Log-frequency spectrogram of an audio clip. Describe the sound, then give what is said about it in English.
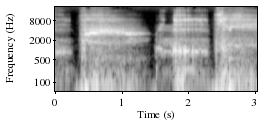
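A voice imitates snoring to illustrate the French word "ronfler", with three rough, raspy breaths in a row, separated by short pauses. The sound is fairly loud, with no words spoken. “It means to snore.”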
